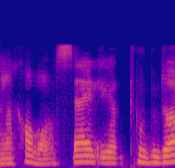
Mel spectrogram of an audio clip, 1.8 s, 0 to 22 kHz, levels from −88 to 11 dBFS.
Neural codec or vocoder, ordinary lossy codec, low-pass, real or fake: codec, 16 kHz, 1 kbps, FreqCodec, smaller model; MP3, 64 kbps; 7.2 kHz; fake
